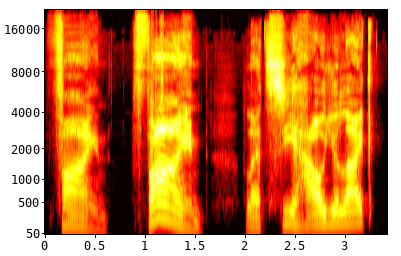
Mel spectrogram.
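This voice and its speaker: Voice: mid-range voice, lively intonation, very slow, a bit bright, no room sound, clean studio sound, pitched above the performer's own voice. A narrator voicing a manic, mocking dream demon trickster who taunts and wisecracks with cruel glee. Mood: mocking annoyance.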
